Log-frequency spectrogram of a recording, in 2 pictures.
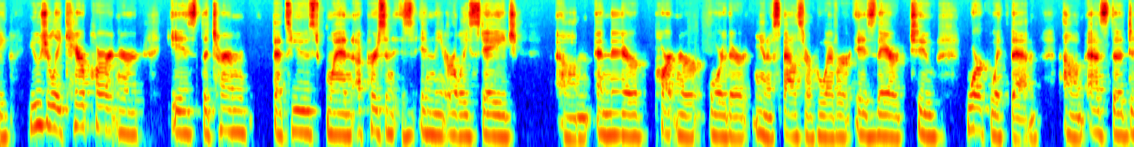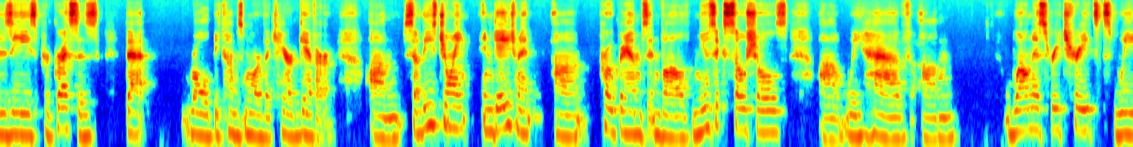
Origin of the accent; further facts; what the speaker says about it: United States; I'm Italian American, so I understand that whole cultural thing coming into it and saying, we'll take care of it.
